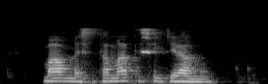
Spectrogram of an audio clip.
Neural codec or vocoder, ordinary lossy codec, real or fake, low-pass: codec, 16 kHz, 6 kbps, DAC; Opus, 32 kbps; fake; 5.4 kHz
